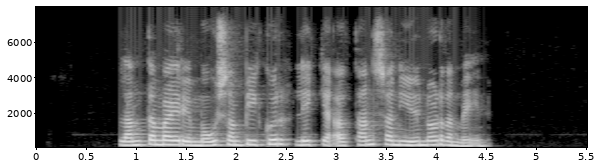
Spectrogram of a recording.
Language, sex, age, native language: Icelandic, other, 30-39, Icelandic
